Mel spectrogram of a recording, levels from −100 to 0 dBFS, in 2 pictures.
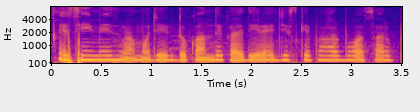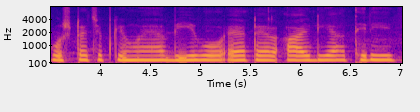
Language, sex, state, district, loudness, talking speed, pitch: Hindi, female, Chhattisgarh, Rajnandgaon, -23 LUFS, 205 wpm, 230 Hz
